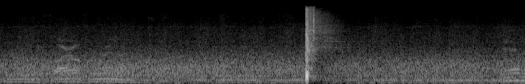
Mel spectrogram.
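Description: A Gamo Socom Extreme air rifle fires a Predator Polymag polymer-tipped pellet in one sharp, loud crack with a brief ringing tail, standing alone against a steady outdoor background hum.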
